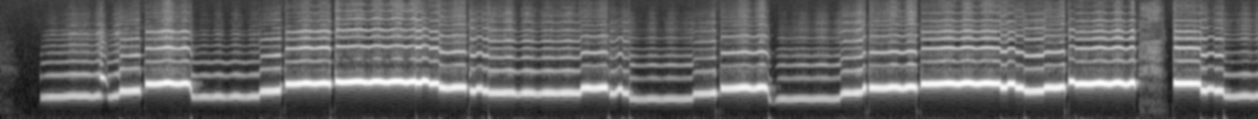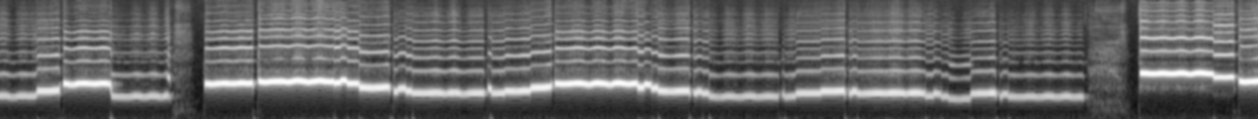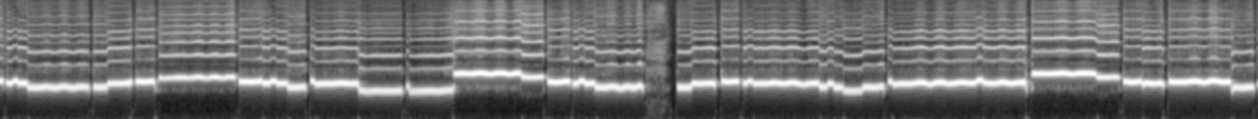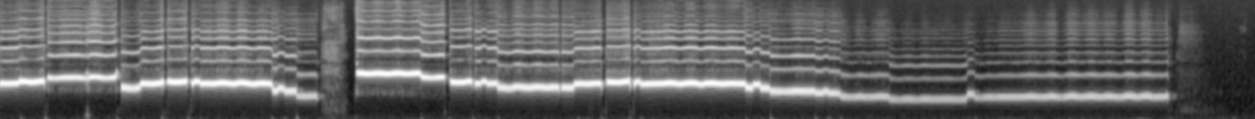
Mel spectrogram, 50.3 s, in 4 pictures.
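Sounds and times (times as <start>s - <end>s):
bone flute melody: 0.0s - 49.7s.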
